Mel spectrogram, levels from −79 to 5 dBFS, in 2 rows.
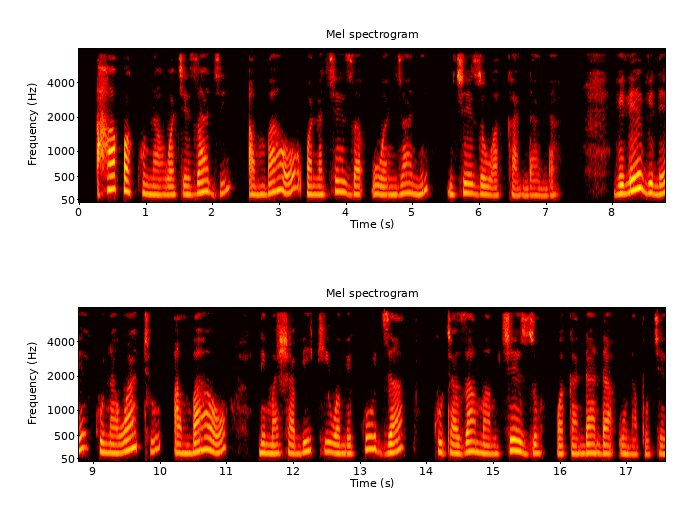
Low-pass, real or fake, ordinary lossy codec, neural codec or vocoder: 7.2 kHz; fake; AAC, 32 kbps; vocoder, 22.05 kHz, 80 mel bands, HiFi-GAN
